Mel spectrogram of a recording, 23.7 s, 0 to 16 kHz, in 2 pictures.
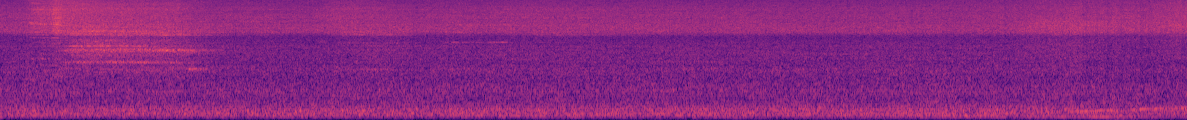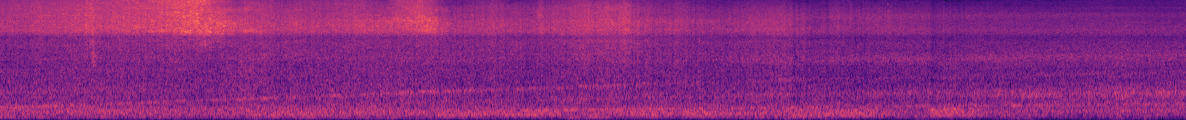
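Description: Hanshin 5001-series electric commuter train pulling out of an underground station. A steady low rumble and hum at first, then from about ten seconds in a motor whine rising in pitch as it accelerates away, with wheel and rail noise as the cars pass.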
